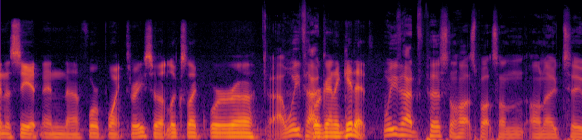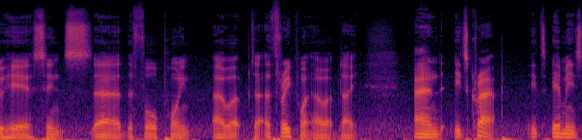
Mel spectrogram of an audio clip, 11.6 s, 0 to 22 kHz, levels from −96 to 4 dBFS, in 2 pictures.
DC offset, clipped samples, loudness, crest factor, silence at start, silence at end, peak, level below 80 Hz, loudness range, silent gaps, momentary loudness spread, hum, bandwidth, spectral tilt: under 0.1%; under 0.1%; -29 LUFS; 20 dB; 0 s; 0 s; -8 dBFS; -46 dBFS; 10 LU; none; 15 LU; none; 16.5 kHz; -6 dB/octave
